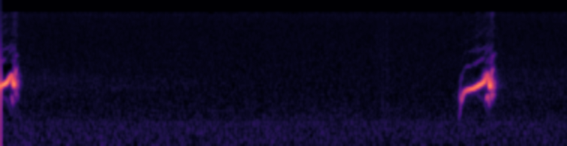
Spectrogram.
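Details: Rising whistled calls of a LeConte's thrasher, two upslurred notes about three seconds apart with silence in between, the first clipped at the start.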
